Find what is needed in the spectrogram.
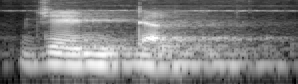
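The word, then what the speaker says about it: gentle: जी के बाद में आपका वोवेल आ रहा है ई। सो जी को हम इसका साउंड प्रोनाउंस करेंगे। दैट जय। सो जी इ एन टी एल ई जी ई जे ने टी एल ई टल जेंटल।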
